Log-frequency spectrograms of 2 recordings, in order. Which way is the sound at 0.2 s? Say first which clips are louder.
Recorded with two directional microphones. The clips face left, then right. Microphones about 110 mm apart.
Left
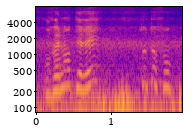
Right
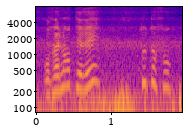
Right 2 dB; 35° right (ahead or behind).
